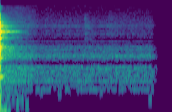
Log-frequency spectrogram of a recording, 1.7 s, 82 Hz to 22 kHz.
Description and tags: Sticks of God 005
drum, drumkit, god, real, stick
